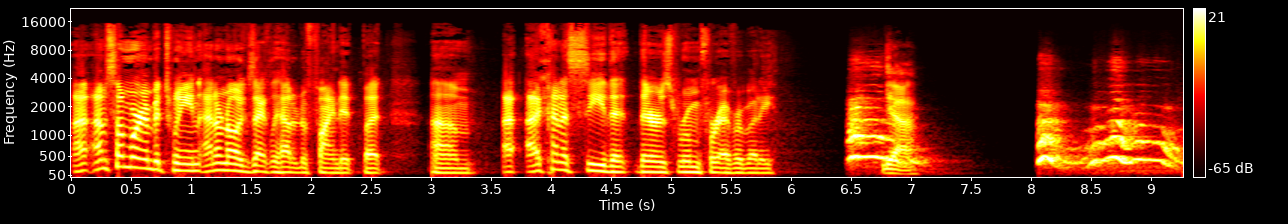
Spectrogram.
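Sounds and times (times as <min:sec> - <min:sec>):
speech: 0:00.0 - 0:06.0, 0:06.8 - 0:07.2
dog barking: 0:08.1 - 0:09.2.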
